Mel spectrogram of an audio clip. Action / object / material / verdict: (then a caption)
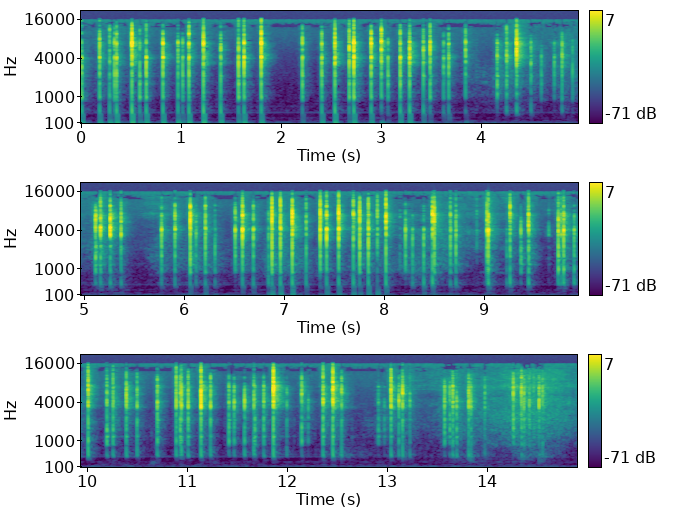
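tap / wax pillar candle / wax / none. Fingernails from both hands tap quickly on a flameless wax pillar candle, making rapid, sharp, dry clicks with bright highs that stop almost instantly. The tapping comes in dense bursts with brief pauses, over a faint low hum.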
